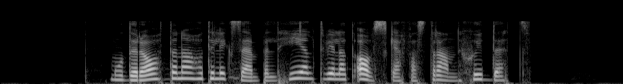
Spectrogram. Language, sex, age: Swedish, female, 32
